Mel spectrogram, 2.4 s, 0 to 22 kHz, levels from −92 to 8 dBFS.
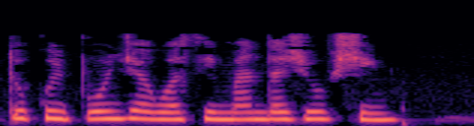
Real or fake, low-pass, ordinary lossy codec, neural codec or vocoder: real; 7.2 kHz; MP3, 32 kbps; none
